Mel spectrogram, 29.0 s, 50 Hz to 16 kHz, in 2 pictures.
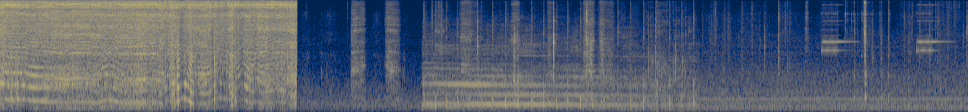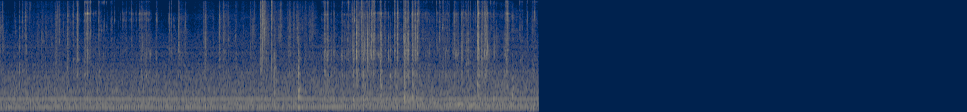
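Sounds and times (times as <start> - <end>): short high beeps: 12.4 - 12.9.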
